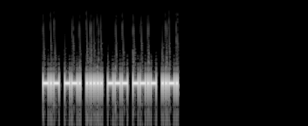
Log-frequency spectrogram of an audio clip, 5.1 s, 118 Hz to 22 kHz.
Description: Morse code, heard as a keyed tone, about 40 wpm, 700 Hz. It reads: KG5OQF
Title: USA Call Signs - 6 Characters - 40wpm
